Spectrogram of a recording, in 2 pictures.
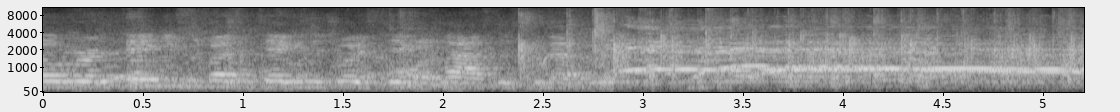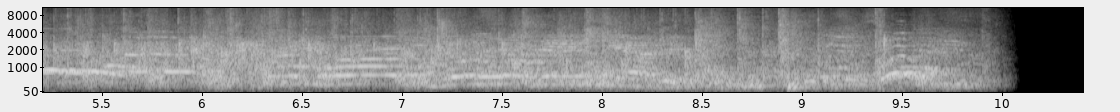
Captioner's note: class cheers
